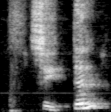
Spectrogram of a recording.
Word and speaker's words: sytten: 17 é sytten, lembra que o Y é uma vogal e tem som de I, sytten.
